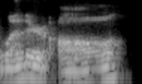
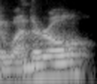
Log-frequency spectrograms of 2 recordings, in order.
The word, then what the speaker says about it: Wetherell: but you were surprised how do people normally pronounce it whether whether all like all like all instead of l whether or not like you say weather roll like that's like the british ways whether whether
